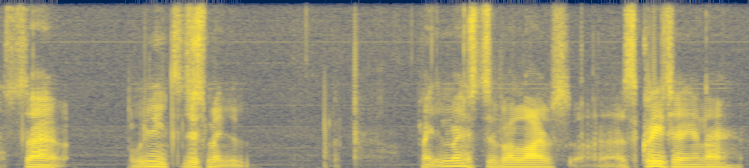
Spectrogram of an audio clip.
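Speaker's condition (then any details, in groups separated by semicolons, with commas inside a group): Cerebral palsy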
